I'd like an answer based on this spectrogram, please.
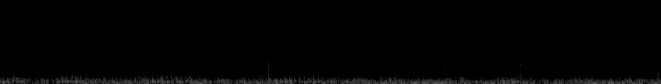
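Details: Close-up purring of a house cat curled in a very twisted position near the camera: a continuous deep, throbbing hum with a few faint clicks over the top.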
